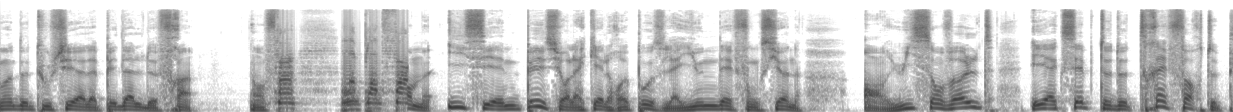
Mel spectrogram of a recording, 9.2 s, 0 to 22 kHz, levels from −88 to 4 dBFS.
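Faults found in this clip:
Planar audio read as interleaved, 2.06 to 3.06 s: speech turns to a robotic buzz near 188 Hz, pitch otherwise unshifted. Probable component: output or resampling stage misreading per-channel blocks of about 5.33 ms, consistent with 256-sample blocks. Each block plays twice at double speed. Distinguishing mark: the buzz tracks the block rate with no octave jump, unlike longer-block misreads that sound an octave high, and unlike packet loss, which leaves gaps rather than a steady buzz.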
